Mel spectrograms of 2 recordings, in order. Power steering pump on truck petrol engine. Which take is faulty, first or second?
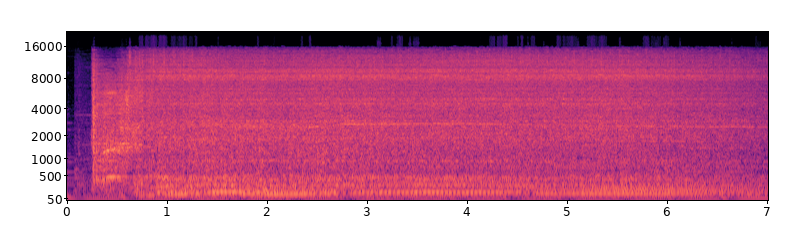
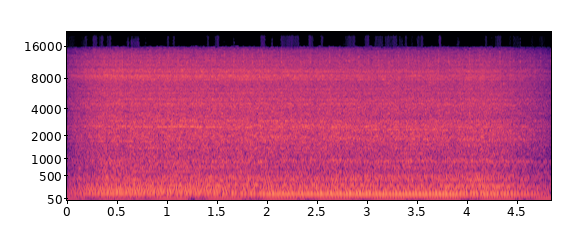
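second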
